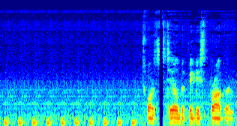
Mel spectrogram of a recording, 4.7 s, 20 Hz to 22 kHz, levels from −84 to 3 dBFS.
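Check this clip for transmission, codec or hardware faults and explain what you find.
Two faults are present, both in the first 3.3 seconds of this speech clip.

From 0.34 to 2.86 s there is a broken-record loop. A 0.28 s fragment repeats exactly, back to back, nine times. The cause is likely a stalled player, encoder or stream resending its last buffer. The speech that belonged there is missing.

From 3.16 to 3.27 s there is AAC frame loss with muting. About 85 ms of sound drops out, which fits two lost AAC frames. The decoder zeroed their spectrum, so the overlapping windows fade the sound out and back in around a soft-edged gap.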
